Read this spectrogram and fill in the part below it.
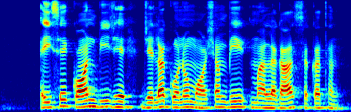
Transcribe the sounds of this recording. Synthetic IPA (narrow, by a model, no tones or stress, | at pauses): ɛːɪsekɔːnbiːd͡ʒɦed͡ʒeːlakoːnomɔːsəmbʱimãləɡaːsəkət̪ɦən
